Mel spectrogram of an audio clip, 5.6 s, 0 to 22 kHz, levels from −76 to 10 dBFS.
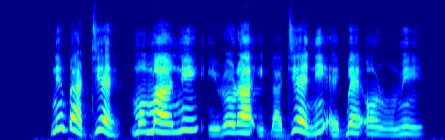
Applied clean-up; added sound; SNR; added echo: none; none; none; none.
